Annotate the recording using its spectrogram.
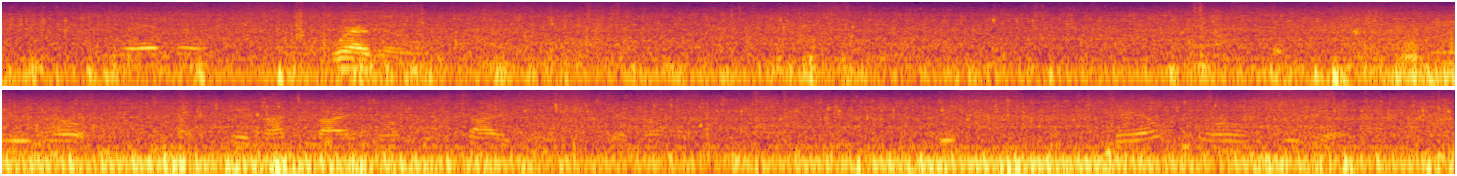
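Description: A small boat's outboard motor idling with a steady low rumble that grows stronger about halfway through, over water washing against the rocks and wind on the microphone. A few faint voices come and go.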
